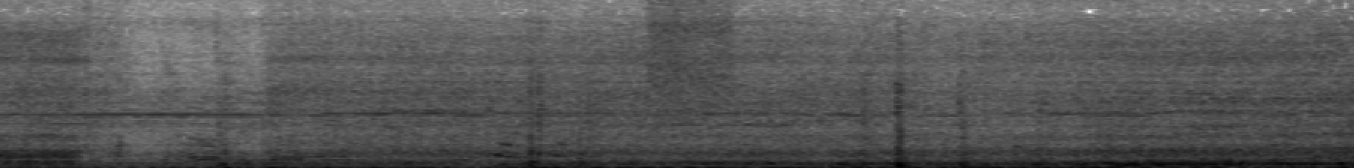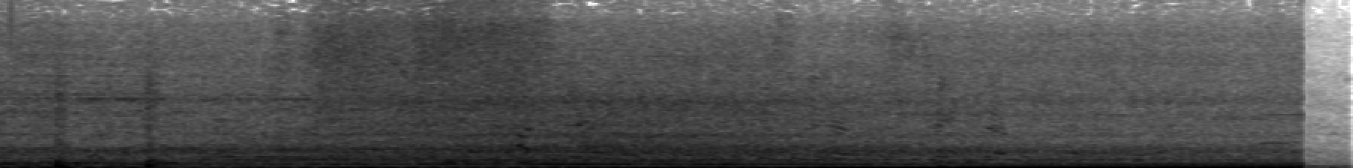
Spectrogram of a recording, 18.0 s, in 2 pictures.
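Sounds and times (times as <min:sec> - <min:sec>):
diesel train hum: 0:00.0 - 0:18.0.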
